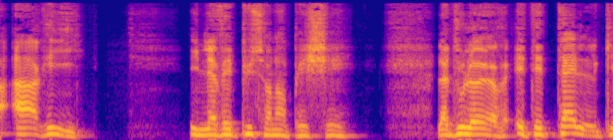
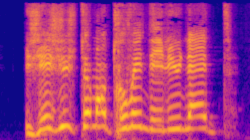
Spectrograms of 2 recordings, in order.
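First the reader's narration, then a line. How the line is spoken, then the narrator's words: Yelped from the darkness. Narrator (French): glapit l'un des rafleurs qui rôdait dans l'obscurité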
